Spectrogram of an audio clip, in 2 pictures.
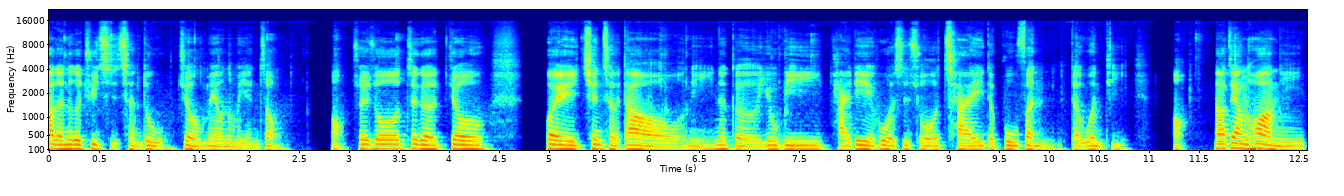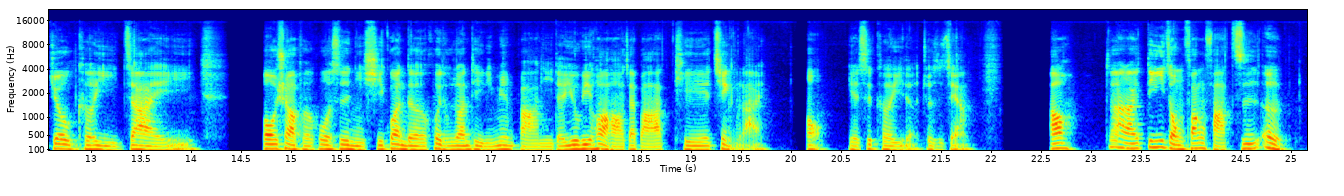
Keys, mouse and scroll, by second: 0.1 middle drag, 0.6 shift+middle drag, 1.4 middle click, 2.1 middle drag, 2.6 shift+middle drag, 3.4-3.9 middle drag, 5.3 middle click, 7.6 shift+middle drag, 11.4-11.7 middle drag, 18.8 middle click, 22.2 shift+middle click.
